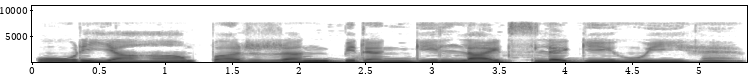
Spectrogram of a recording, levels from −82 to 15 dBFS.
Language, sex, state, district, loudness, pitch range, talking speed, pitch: Hindi, female, Uttar Pradesh, Saharanpur, -16 LUFS, 185-215 Hz, 100 wpm, 195 Hz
